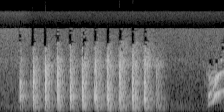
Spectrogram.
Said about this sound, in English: Coming. I'm an old woman. You knock like the very devil's behind you.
